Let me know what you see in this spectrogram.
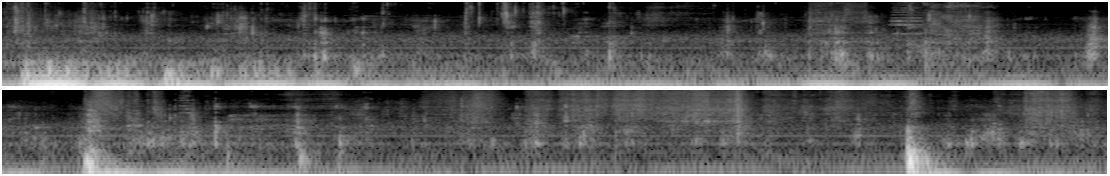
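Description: A person biting into a large beef burrito and chewing it with wet mouth clicks and smacks, loudest at the first bite. A dull knock comes about six seconds in and again near the end.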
